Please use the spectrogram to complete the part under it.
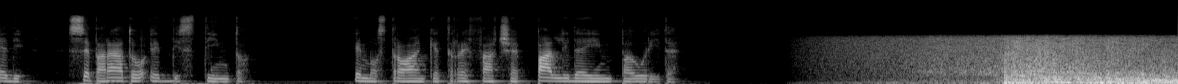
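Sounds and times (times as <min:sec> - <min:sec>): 
speech: 0:00.0 - 0:02.6, 0:03.6 - 0:06.8
deep rolling thunder: 0:08.6 - 0:11.7.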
